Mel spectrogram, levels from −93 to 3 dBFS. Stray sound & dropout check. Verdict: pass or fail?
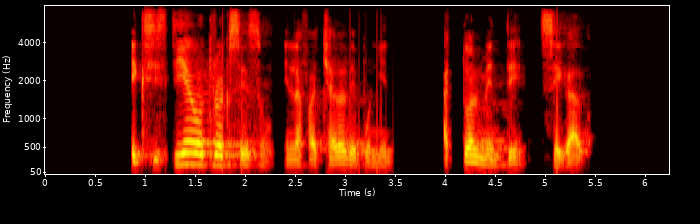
pass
